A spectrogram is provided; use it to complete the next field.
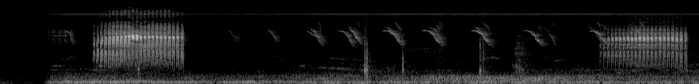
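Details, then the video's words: Crescent-chested babbler gives two harsh, buzzy, high-pitched trills separated by a run of quick downslurred chirps, over a steady thin high whine; recording used as a lure sound. "PANCING BUNYI TEPUS PIPI PERAK"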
